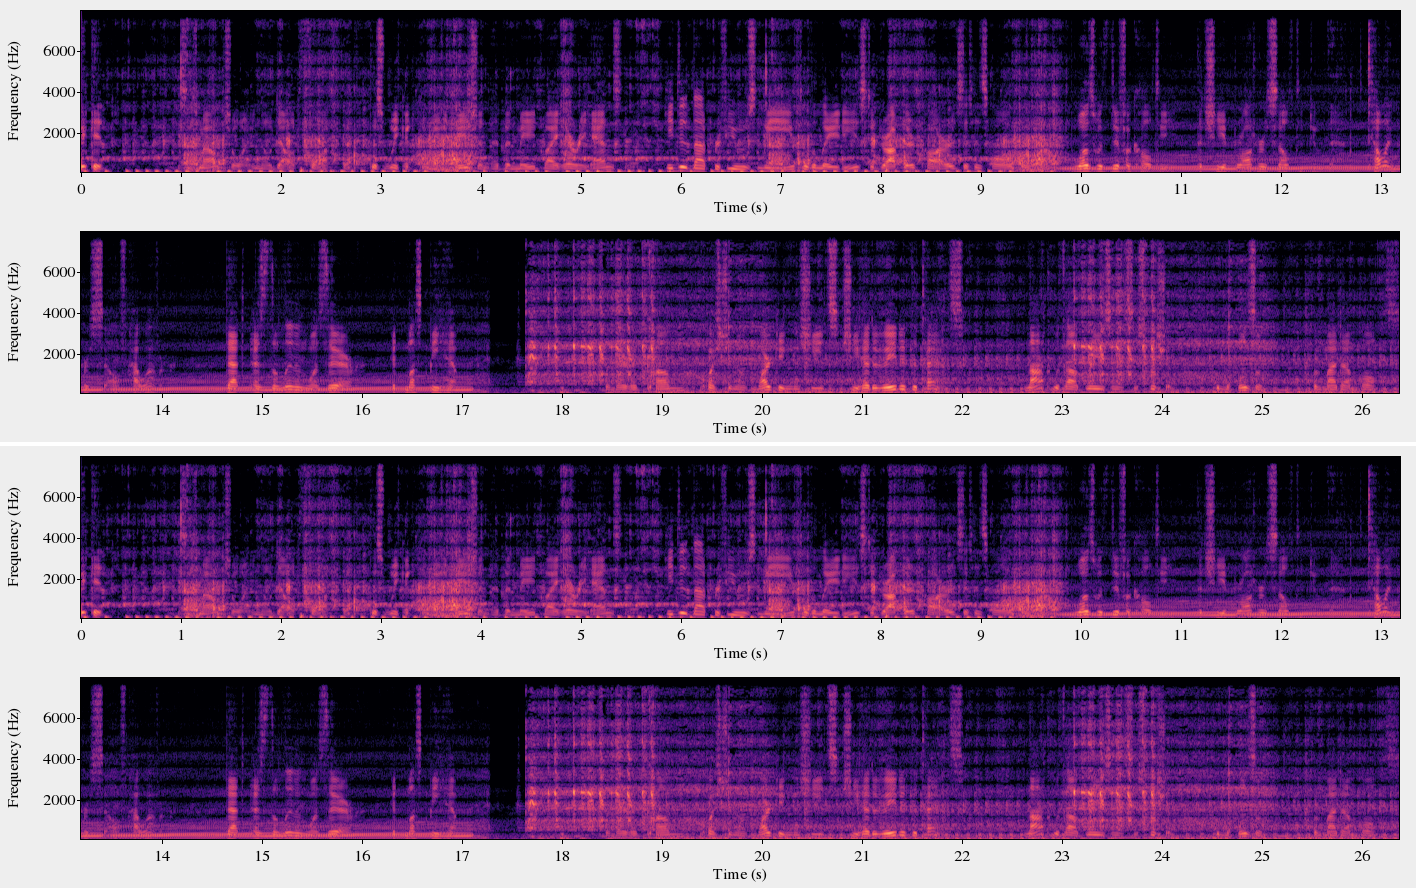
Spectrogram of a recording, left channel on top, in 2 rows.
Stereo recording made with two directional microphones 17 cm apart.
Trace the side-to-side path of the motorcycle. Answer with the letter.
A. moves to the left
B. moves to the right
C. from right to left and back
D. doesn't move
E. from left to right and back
D.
